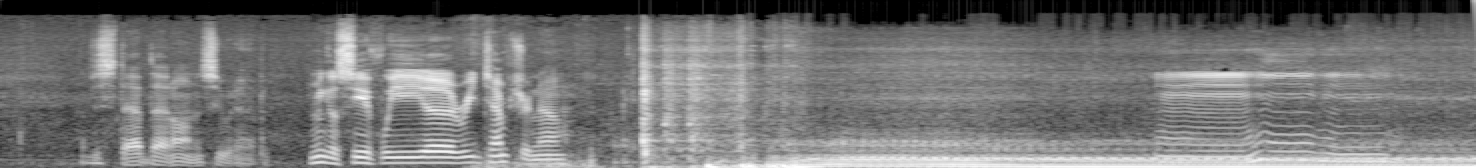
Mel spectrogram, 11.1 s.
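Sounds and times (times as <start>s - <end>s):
car engine idling: 6.3s - 11.0s
person humming: 8.6s - 11.0s.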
